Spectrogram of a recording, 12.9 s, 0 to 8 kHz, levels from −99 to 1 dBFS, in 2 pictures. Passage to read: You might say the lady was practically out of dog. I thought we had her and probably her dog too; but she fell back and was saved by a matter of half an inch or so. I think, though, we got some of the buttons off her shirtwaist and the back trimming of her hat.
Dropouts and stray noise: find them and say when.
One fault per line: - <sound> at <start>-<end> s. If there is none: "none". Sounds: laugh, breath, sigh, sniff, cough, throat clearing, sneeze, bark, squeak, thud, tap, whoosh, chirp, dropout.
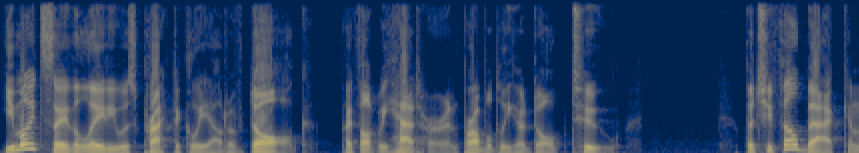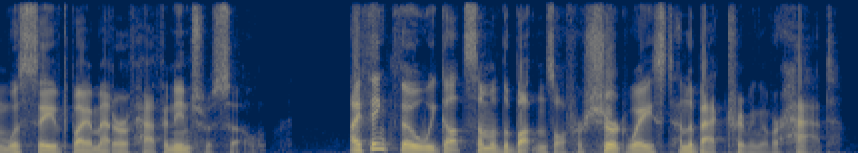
none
